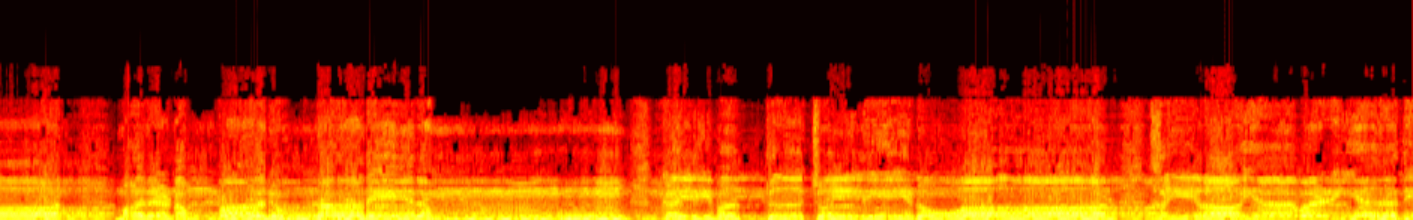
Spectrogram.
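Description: A man's solo voice chanting an Islamic devotional song in Arabic, drawing out long notes with wavering, ornamented pitch, with short breaks between phrases.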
